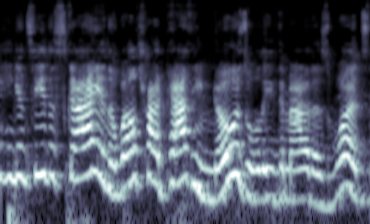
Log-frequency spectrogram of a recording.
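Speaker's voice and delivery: usual speaking voice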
